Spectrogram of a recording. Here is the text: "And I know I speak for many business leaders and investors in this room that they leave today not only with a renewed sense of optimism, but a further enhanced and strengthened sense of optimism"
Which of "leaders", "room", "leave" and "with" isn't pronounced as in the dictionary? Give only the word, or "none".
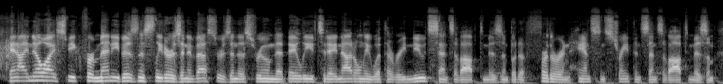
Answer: none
